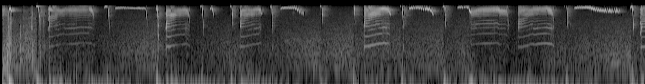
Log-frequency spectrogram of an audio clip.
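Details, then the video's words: Pet marmoset monkey making odd noises: repeated harmonic, downward-bending cries in quick bursts, mixed with thin, very high whistles held for about a second. "the Monkey making weird noises"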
